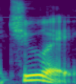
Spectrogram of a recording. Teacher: that's a falling tone. You have to put that falling tone on there or else they will not understand what you say.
